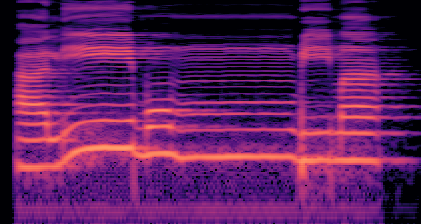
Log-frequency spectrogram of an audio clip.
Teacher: Alimun menjadi alimum, berubah bunyinya jadi huruf mim. Alimum bima, dan didengungkan di sini. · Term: hukum bacaan iqlab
